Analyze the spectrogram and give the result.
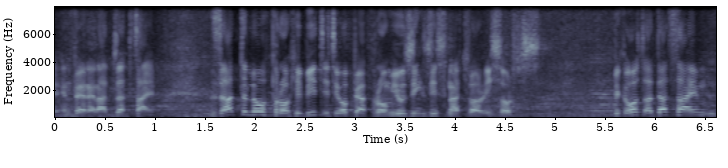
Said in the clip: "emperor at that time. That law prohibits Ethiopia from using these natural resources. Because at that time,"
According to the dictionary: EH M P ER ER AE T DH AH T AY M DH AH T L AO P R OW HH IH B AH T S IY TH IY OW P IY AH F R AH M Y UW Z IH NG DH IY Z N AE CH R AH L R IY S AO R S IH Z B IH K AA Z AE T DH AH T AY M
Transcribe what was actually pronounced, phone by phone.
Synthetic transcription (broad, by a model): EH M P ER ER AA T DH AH T AY M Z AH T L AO P R OW HH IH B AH T IY T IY OW P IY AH F R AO M Y UW Z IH NG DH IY S N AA CH R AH L R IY S AO R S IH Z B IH K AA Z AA T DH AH T AY M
